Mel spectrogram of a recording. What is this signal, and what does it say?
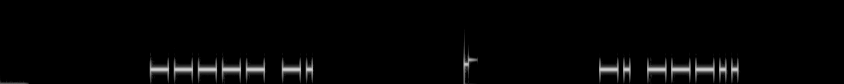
Morse code, heard as a keyed tone, about 20 wpm, 700 Hz. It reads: 0 N N 8
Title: Single-Letter Single-Number 20wpm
